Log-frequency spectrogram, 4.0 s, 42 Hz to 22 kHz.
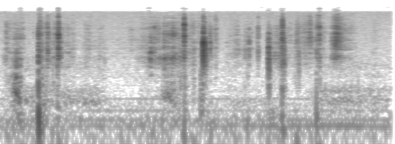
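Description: A Sony HF 60 plastic audio cassette, a small hollow cassette with a smoky translucent plastic shell and tape reels inside, is handled and turned with the fingertips of both hands. This gives irregular, sharp, bright clicks and light rattling with no ring, set against a quiet background.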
